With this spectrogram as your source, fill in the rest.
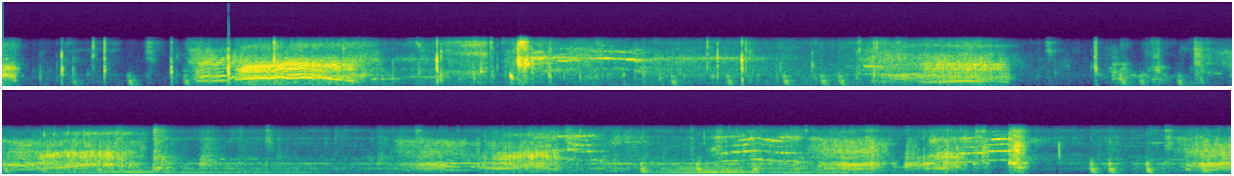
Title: El Ronquido :D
